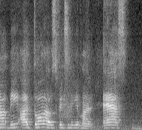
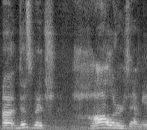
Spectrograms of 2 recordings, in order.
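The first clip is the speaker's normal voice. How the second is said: ordinary talk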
